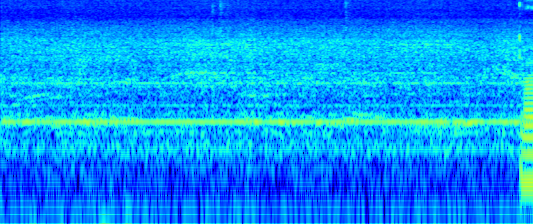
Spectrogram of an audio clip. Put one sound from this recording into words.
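A button clicks as it is pressed.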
